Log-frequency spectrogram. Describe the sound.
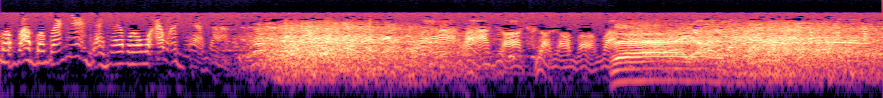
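A voice imitates a duck, sputtering out a loud, raspy stream of quacking noises, starting with a few choppy squawks and then running on in a continuous buzzy jabber.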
